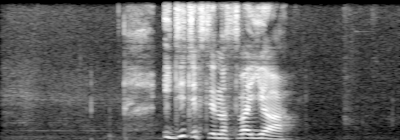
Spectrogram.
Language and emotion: Russian, angry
